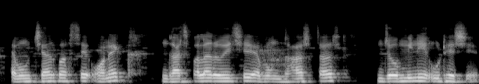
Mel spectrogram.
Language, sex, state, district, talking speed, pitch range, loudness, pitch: Bengali, male, West Bengal, Purulia, 115 wpm, 140-155 Hz, -15 LUFS, 145 Hz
